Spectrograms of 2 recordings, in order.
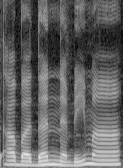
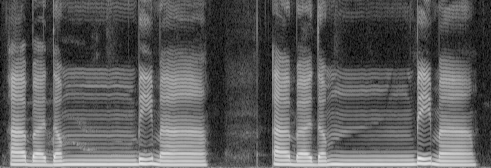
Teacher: when you have Tanween and ba coming, you will leave the noon sound, you will add the meem sound, and you will elongate for 1 second. That is what you do in Iqhlab. · You will replace noon sound with meem and you will elongate for 1 second. So it will be abadam bima, abadam bima.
